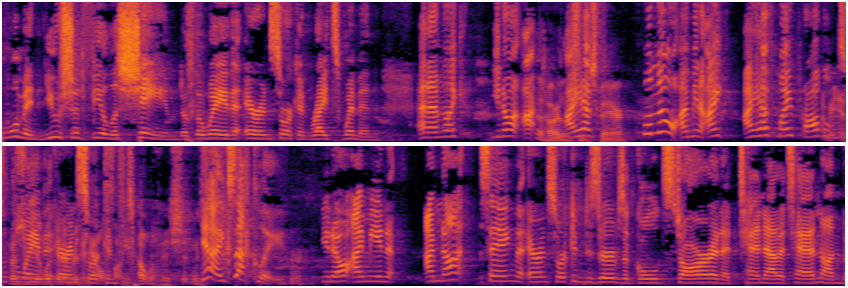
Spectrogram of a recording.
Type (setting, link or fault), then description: setting, live audience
